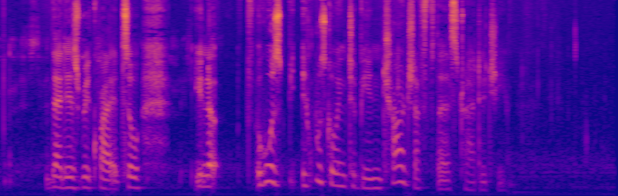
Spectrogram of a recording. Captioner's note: speaking French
